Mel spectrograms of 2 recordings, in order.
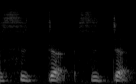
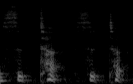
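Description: First: 死的 with a soft d-like t after the s; correct unaspirated ST. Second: 死特 with a puffed t after the s; wrong aspirated ST. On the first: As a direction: say 死的 with no puff on the t. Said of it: "它是死的". (死的，t 念成不送气的"的") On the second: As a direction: say 死特 with an aspirated t sound. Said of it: "不要念成死特". (死特，t 念成送气的"特") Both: Shown as a demonstration.

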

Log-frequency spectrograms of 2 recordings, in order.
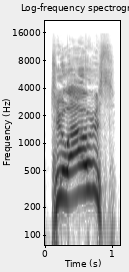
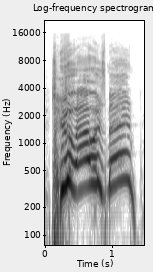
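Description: First: Big shouted question, much higher and louder; retold shout. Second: Loud high yell, dragging out man; shouted again. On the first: Jason Schwartzman's character shouting out at the end. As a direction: bellow it in disbelief. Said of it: "Jason Schwartzman shouts twice". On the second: Retold or imitated. Character repeating his shout at the end of the film. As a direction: shout it a second time, even higher. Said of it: "He s-, says this twice".

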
